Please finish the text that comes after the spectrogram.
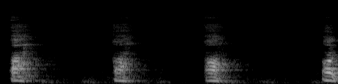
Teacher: یہ حمزہ جو ہے یہ بھی حلق سے نکالنا پڑتا ہے. ہلکا لفظ بھی ہے اور حلقی بھی ہے.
